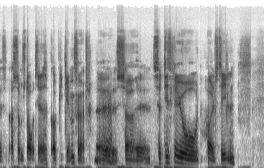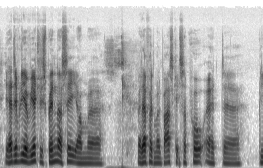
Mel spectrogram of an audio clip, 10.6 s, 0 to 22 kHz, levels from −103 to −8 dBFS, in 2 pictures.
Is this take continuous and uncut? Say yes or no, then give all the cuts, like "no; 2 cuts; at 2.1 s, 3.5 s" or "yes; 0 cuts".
no; 3 cuts; at 3.0 s, 8.4 s, 8.9 s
